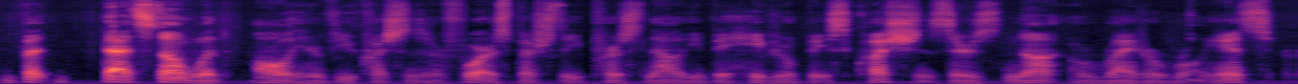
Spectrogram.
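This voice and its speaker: A man playing an exasperated, argumentative hiring manager in an audio roleplay, speaking haltingly and in formal wording. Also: very deep voice, no echo. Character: exasperated male human-resources hiring manager interviewing a robot. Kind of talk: one-sided audio roleplay.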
